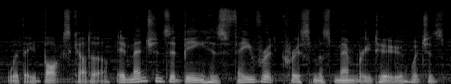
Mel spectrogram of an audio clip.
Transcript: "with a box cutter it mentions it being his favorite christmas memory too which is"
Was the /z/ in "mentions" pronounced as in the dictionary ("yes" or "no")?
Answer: yes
